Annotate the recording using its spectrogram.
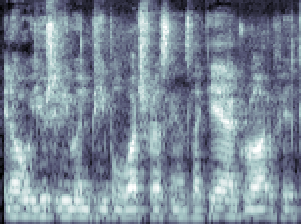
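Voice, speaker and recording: Audible room echo surrounds a man as he speaks. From South Africa, Port Elizabeth. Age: young. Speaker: wrestling podcaster. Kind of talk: podcast monologue. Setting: home bedroom.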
